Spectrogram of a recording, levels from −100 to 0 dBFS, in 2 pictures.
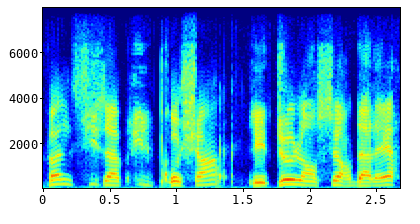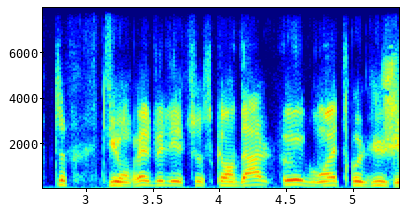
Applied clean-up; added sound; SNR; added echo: neural diffusion model UNIVERSE++.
